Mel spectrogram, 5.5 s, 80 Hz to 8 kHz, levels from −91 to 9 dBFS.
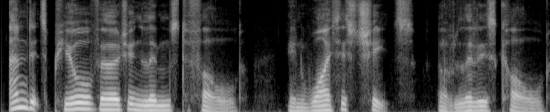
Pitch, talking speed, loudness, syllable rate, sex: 125 Hz, 140 wpm, -15 LUFS, 3.4 syllables/s, male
